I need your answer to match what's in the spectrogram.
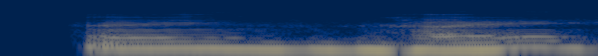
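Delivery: cold, unenthusiastic. Demonstrating greetings that are too hot, too cold, or just right: cold unenthusiastic greeting. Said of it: "Too cold would be kind of that".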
